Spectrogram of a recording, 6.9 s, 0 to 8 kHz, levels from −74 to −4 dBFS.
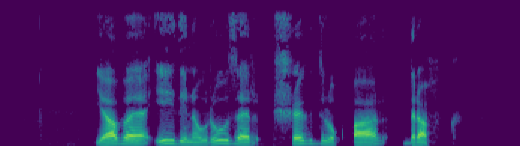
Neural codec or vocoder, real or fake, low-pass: none; real; 7.2 kHz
